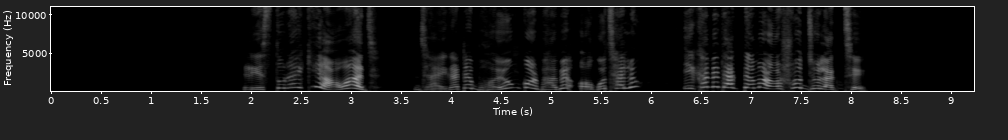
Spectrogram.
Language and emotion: Bengali, angry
